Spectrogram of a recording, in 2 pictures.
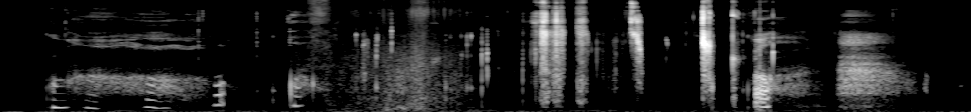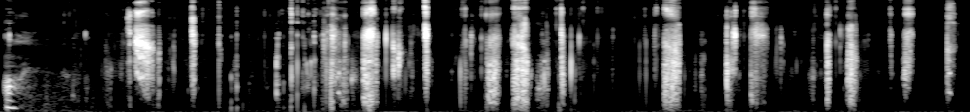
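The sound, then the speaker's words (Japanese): Wet ear licking on the right ear after insulating gel has been applied: many irregular soft smacks, clicks and slurping contacts, fairly quiet, with breathy sounds in between. “マスター、耳を舐められて気持ちいいですか？”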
